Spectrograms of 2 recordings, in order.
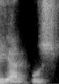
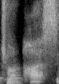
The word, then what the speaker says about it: Jan Hus: Gerakan Proto-Reformation, pertama Waldensian Reformation, terus John Wycliffe yang nulis Alkitab, yang menerjemahkan Alkitab, terus Jan Hus, bacanya Jan Hus, bukan John Huss ya, Jan Hus.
